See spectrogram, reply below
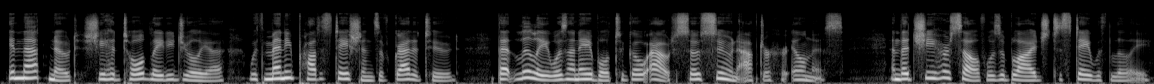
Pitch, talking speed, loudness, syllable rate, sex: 220 Hz, 180 wpm, -19 LUFS, 5.0 syllables/s, female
